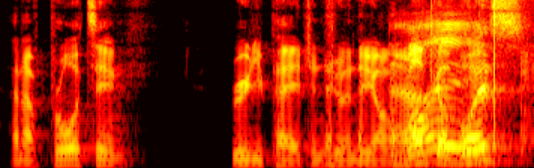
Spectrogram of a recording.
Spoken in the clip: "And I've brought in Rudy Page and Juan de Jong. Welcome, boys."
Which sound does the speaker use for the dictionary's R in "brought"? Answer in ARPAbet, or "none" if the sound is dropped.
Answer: R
